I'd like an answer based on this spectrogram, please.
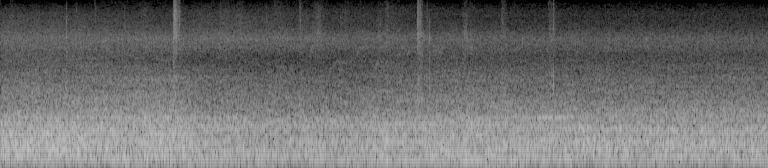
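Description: Steady rumble of an electric commuter train at a station, with a few faint sharp clicks.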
